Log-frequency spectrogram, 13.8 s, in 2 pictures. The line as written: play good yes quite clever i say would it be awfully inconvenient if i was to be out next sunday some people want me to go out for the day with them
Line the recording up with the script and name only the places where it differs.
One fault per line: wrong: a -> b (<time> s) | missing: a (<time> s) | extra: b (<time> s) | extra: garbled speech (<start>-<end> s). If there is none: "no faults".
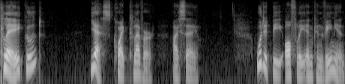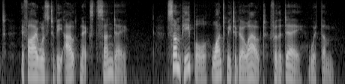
no faults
